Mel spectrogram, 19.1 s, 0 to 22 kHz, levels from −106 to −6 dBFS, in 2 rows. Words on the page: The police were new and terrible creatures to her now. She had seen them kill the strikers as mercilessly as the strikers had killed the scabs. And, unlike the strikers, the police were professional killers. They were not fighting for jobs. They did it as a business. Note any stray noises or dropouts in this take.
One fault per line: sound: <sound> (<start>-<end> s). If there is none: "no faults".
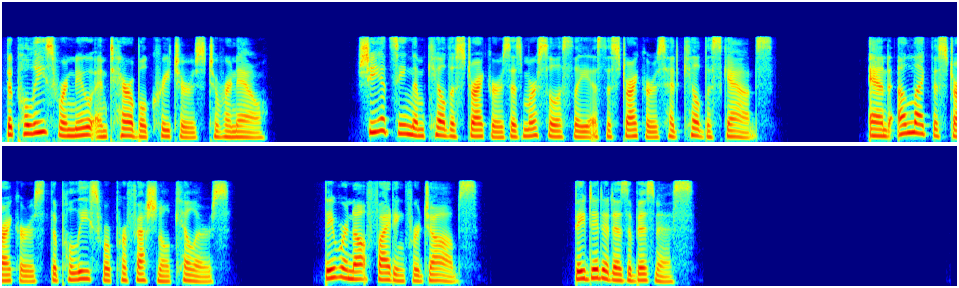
no faults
